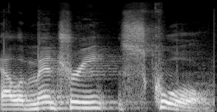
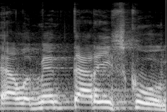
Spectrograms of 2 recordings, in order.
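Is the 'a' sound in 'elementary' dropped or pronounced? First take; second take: dropped; pronounced. First: The vowel before the last syllable is dropped entirely. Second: The vowel before the last syllable is clearly pronounced. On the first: The speaker calls it right. "Comme s'il n'y avait pas de A là-bas" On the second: The speaker calls it wrong. "Je n'ai pas dit elementary school"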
